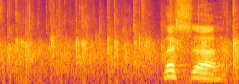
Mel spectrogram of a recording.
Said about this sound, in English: Put your hands together. Give the Lord a hand clap.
